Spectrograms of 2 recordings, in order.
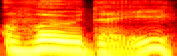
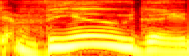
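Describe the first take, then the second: First: The name begins with an 'oo' sound. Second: The name begins with a 'you' sound. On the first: The speaker calls it wrong. "If you keep saying it wrong, not Voody" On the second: The speaker calls it right. "it's Viewdy"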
